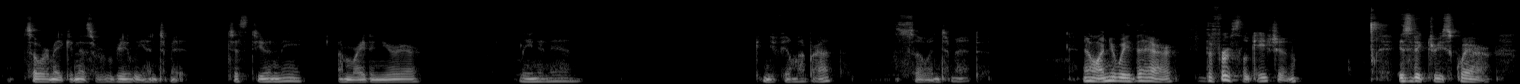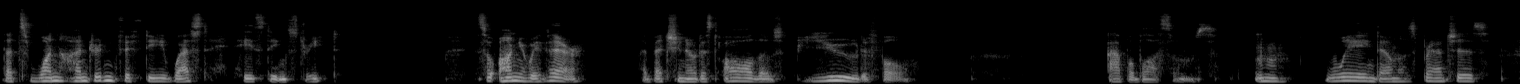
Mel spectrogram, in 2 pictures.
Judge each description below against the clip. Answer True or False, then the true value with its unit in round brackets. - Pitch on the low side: False (155 Hz)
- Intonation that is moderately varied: True (4.3 semitones)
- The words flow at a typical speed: False (115 wpm)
